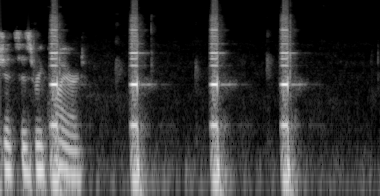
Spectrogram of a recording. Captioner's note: beeps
